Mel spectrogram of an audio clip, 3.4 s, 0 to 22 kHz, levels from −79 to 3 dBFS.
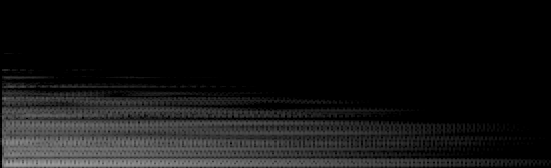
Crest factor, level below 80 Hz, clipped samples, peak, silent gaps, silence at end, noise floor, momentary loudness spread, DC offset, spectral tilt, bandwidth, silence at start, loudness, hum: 16 dB; -62 dBFS; under 0.1%; -22 dBFS; none; 0.85 s; -68 dBFS; 22 LU; under 0.1%; -8.5 dB/octave; 4.2 kHz; 0 s; -37 LUFS; none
